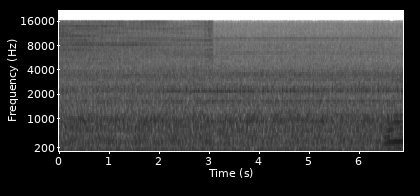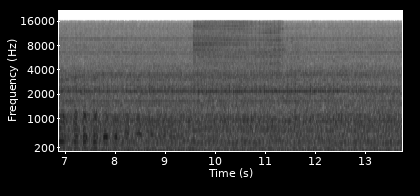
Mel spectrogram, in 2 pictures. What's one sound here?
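A knife blade grinds against a sharpening belt.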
